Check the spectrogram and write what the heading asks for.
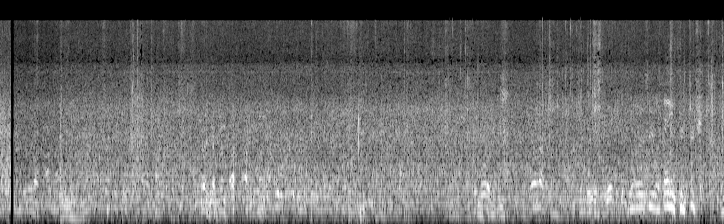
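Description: Shallow stream running steadily over rocks, with men's voices faintly chattering at times.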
